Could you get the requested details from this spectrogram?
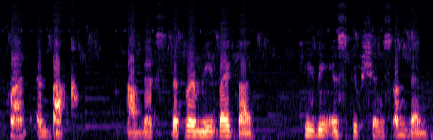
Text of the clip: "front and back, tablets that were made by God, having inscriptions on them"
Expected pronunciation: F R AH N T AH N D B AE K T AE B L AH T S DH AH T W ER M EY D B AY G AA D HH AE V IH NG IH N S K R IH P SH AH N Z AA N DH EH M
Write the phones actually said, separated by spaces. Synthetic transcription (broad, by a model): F R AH N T AH N D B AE K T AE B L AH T S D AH T W ER M EY D B AY G AA D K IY P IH NG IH N S K R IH P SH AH N S AA N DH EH M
